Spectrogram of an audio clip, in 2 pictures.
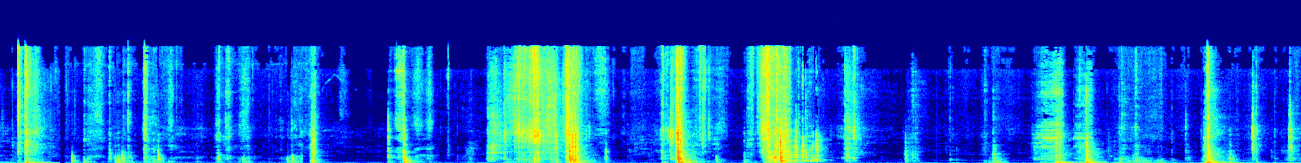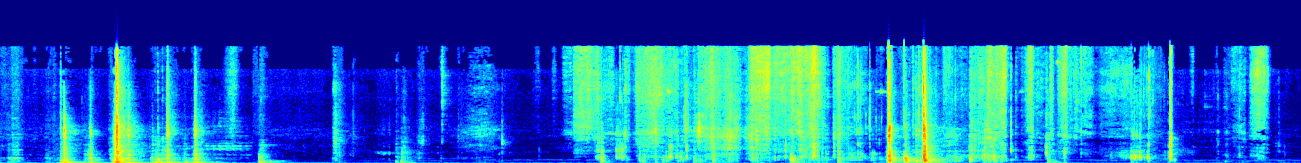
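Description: Car parts being handled and worked loose by hand: a run of irregular knocks, clicks and scraping rubs, with a lull of a few seconds past the middle before another cluster of knocks and scrapes.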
